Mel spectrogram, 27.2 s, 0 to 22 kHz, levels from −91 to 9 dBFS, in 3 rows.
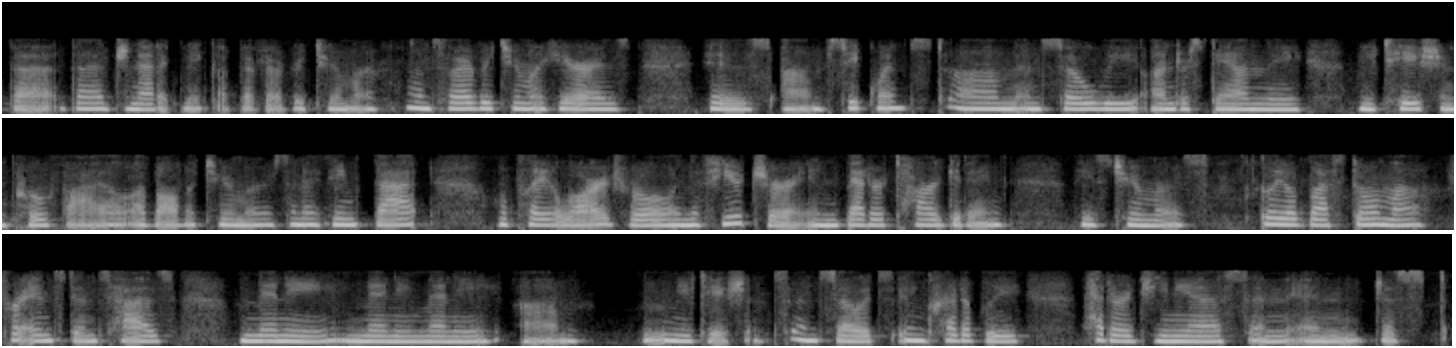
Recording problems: garbled, watery; badly; nothing above 5.5 kHz

